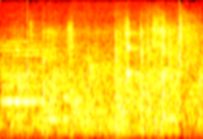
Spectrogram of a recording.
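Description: Badminton rally: a few sharp racket strikes on the shuttlecock and brief shoe squeaks on the court floor, over arena crowd noise.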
